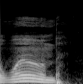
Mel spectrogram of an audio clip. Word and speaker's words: womb: It starts in the womb. – You pronounce the B? – No, I just did that as a joke.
